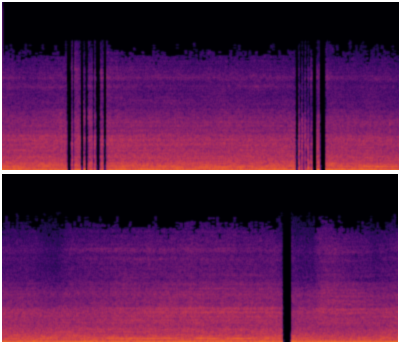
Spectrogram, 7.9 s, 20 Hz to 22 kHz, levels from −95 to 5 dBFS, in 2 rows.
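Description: Everyday sound that cuts in and out three times: between 0.64 and 1.05 s it drops to silence in short bursts totalling about 0.21 s, the longest gap about 46 ms; between 2.93 and 3.25 s, gaps total about 0.2 s, the longest 61 ms; at 6.77 to 6.88 s, about 90 ms is lost. Each gap starts and ends abruptly or with a fade of a few milliseconds, and the sound resumes further along, as if it had kept playing. This is likely a Bluetooth dropout, with audio packets arriving too late and being discarded.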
